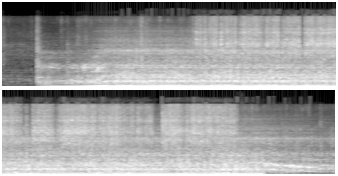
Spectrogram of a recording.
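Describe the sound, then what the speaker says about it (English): Square carbide cutter shearing a big wooden bowl on a lathe: a steady, loud scraping rasp with a constant low motor hum, holding unbroken for about eight seconds before the tool lifts off. "I've been having a quick go with the square, hang on, excuse me, square carbide cutter, just to see if I can get some nice cuts on there"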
